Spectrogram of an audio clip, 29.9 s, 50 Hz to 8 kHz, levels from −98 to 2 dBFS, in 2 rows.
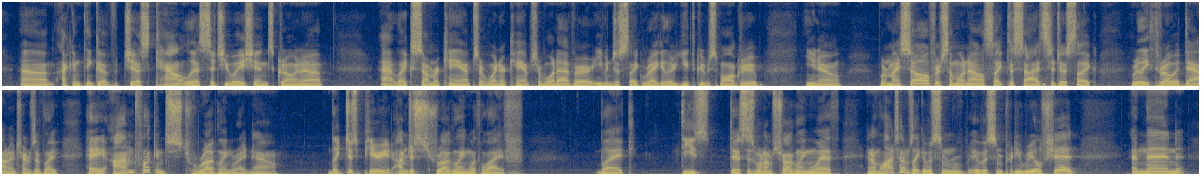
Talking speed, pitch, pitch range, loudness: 170 wpm, 125 Hz, 115-140 Hz, -21 LUFS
